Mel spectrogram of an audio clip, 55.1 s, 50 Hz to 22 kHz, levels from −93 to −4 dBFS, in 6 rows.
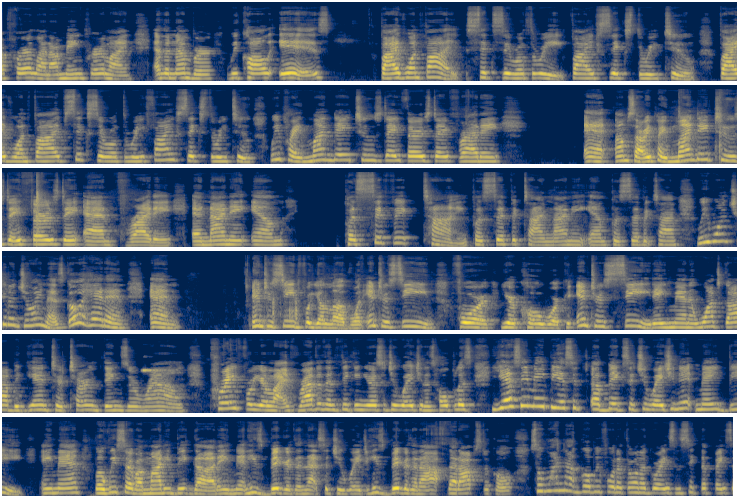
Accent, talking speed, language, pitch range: American, 140 wpm, English, 200-245 Hz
